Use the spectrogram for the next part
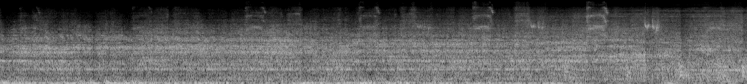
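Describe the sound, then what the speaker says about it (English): A steam locomotive of the express passenger type hauls a train along an 18-mile heritage line, with a loud, constant rolling rumble, rhythmic wheel clatter and occasional high squeals. "Although the locomotive is an express passenger type, the driving wheel dimensions make it reasonably ideal for working the trains on our 18-mile line"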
